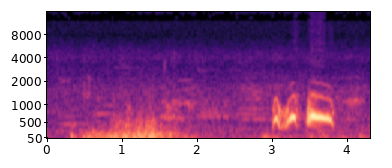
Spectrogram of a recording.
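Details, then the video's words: Rumbling, rustling noise for over a second, then a spotted dove, cooing to stimulate wild birds, gives a short double hoot and a longer steady low coo. "tiếng cu gáy gù và thúc giọng son anh em mở nên kích bổi thì rất hiêu quả"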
